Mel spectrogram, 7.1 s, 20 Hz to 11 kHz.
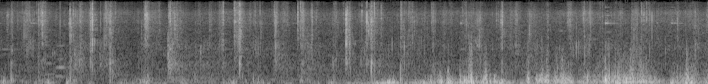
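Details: Arradoul Aria, a four-year-old Clydesdale mare ridden under saddle in the school, 22 days into training. Dull, thudding hoofbeats in an uneven rhythm, with scattered sharper knocks and some background rustle.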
